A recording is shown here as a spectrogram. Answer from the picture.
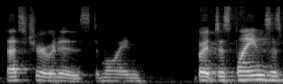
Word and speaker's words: Des Moines: Yeah, Des Moines is pronounced Des Moines. That's true, it is Des Moines.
